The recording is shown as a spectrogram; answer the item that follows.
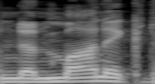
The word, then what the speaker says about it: mnemonic: It's what is called a mnemonic device. It's one of those weird exactly. words that starts with an M and MN, yes. – mnemonic, but yeah. the M is silent.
